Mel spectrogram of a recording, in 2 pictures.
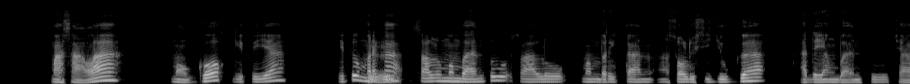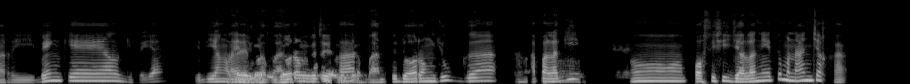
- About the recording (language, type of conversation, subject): Indonesian, podcast, Bisakah kamu menceritakan satu momen ketika komunitasmu saling membantu dengan sangat erat?
- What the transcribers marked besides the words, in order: other background noise; tapping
